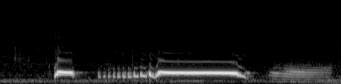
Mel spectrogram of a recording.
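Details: Indonesian male puter turtle dove giving a lure call for males: a short sharp opening note, a quick rattling series of pulses, and a sustained steady coo dropping away at its close, followed by a soft trailing murmur.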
